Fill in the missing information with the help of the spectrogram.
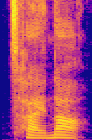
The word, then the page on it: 采纳: cǎi nà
